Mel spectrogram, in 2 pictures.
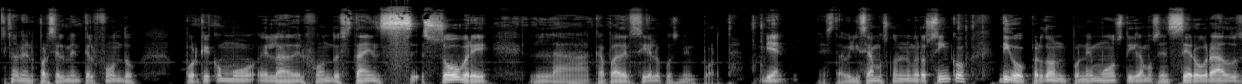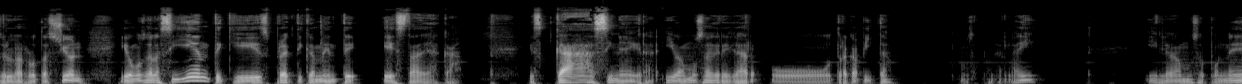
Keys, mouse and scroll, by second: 0.9 click, 1.6 click, 2.8-4.9 drag, 5.1 click, 5.9-7.6 drag, 7.8 click, 8.5 5, 8.8 click, 9.5 click, 9.6 middle click, 9.9 click, 9.9 middle click, 10.0 click, 10.5 -, 11.7 click, 13.7-15.0 drag, 15.9 click, 17.0 ctrl+click, 17.6 ctrl+click, 18.8 click, 21.3 click, 22.0 click, 22.9 click, 23.5 click, 24.7 click.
